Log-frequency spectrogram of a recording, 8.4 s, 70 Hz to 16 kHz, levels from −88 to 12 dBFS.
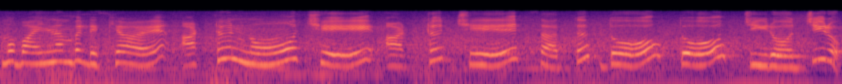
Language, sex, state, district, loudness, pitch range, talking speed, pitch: Punjabi, female, Punjab, Pathankot, -13 LUFS, 245-325 Hz, 105 wpm, 270 Hz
